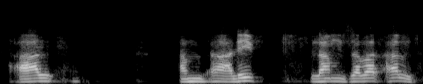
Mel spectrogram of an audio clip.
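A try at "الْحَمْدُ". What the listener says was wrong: হামজা আলিফ এখানে নাই, হামজা লাম জাবার আল পড়েন।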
